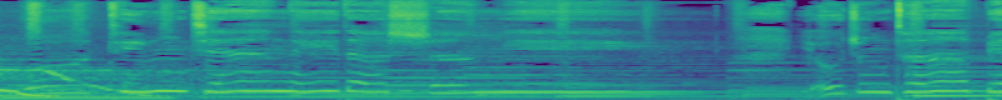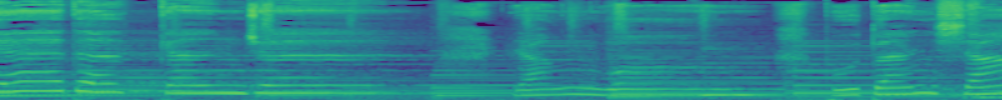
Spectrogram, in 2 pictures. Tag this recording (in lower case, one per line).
music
